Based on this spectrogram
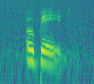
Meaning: simple past and past participle of obey
- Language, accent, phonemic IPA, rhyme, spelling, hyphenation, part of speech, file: English, US, /oʊˈbeɪd/, -eɪd, obeyed, obeyed, verb, En-us-obeyed.ogg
